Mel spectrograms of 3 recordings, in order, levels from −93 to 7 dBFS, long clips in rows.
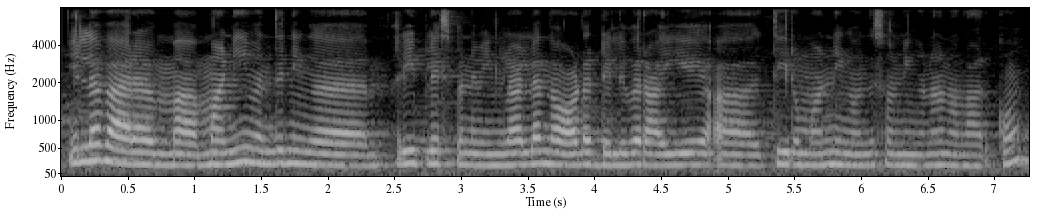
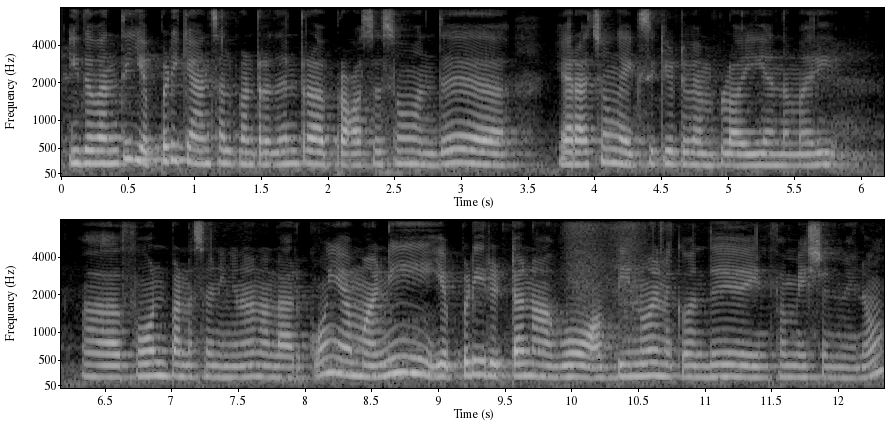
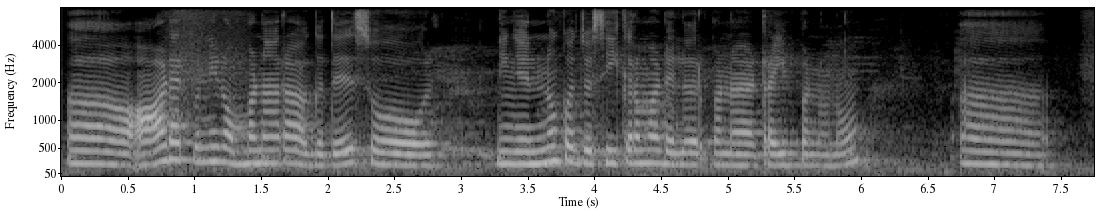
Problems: background conversations at intervals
